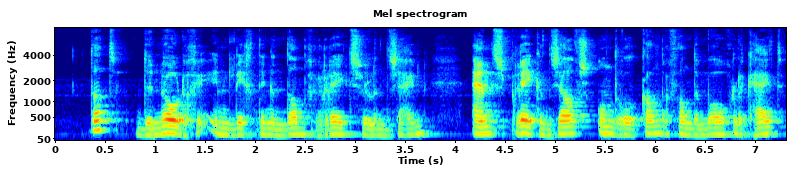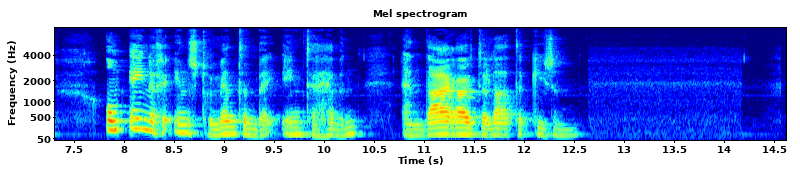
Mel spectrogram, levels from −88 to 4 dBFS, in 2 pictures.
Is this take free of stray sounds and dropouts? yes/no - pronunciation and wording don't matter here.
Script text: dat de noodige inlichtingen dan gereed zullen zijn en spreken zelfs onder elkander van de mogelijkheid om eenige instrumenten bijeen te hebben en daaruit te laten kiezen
yes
